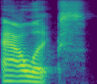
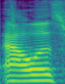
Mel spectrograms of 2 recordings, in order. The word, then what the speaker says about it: Alice: my name wrong and she always calls me Alex instead of Alice or Alice and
